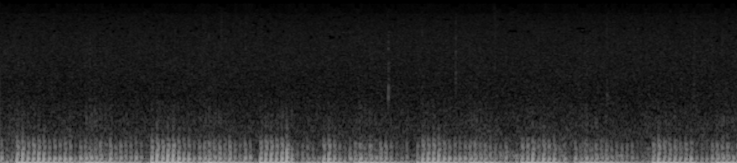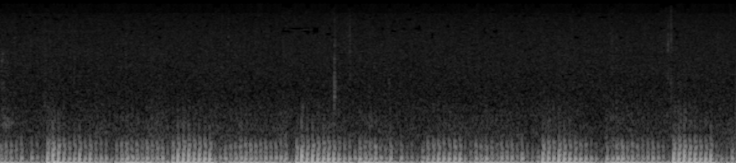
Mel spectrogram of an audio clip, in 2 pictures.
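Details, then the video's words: Steady low rumbling purr of a domestic cat, set against a crackling fireplace for relaxation, rising and falling in short breath cycles about twice per second, with occasional faint snaps from the fire. "Purring Cat Sounds"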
